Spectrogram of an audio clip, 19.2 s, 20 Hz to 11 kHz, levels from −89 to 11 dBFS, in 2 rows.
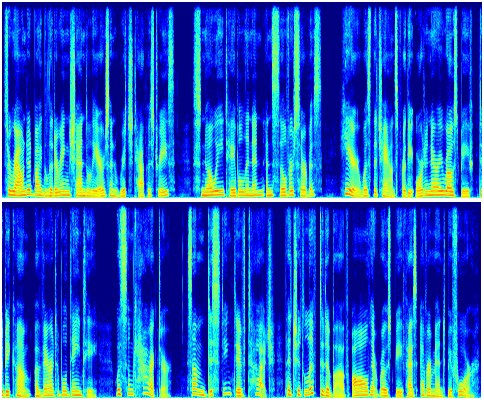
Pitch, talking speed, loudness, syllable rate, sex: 195 Hz, 145 wpm, -19 LUFS, 4.7 syllables/s, female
